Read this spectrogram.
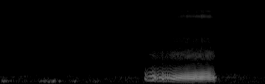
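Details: A single snore from sleeping Chihuahuas, a rough, vibrating breath under a second long that rises out of a quiet background after a soft faint murmur.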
